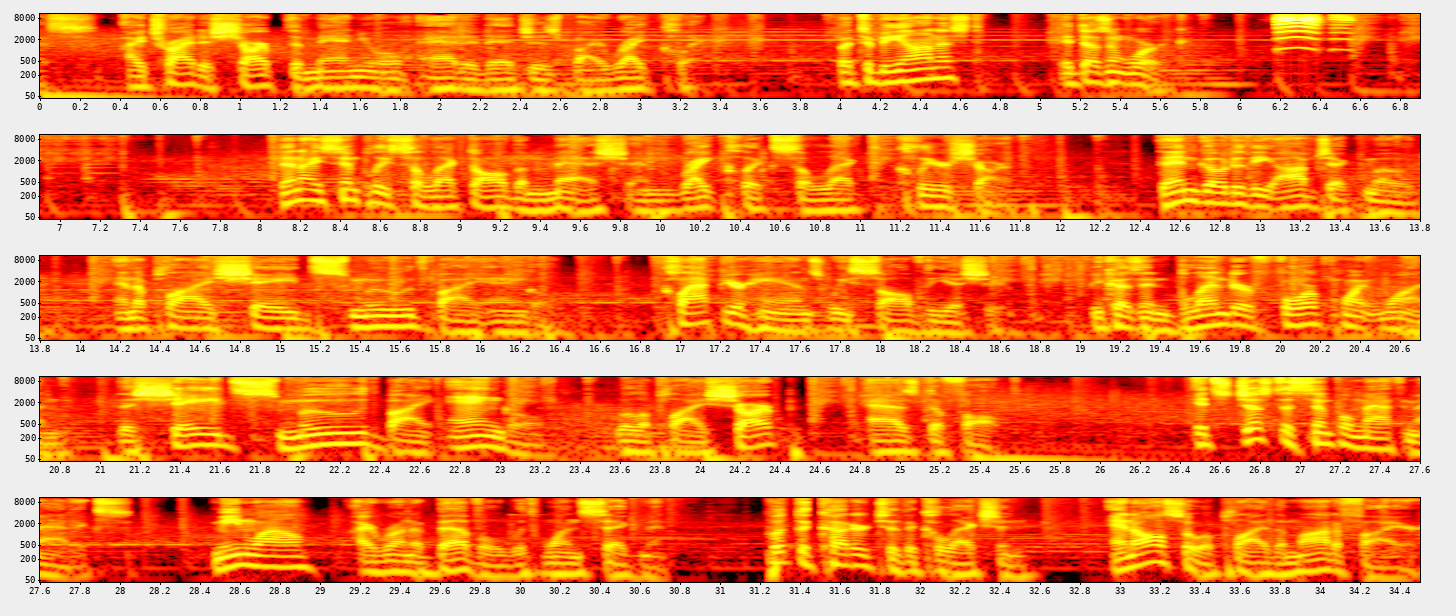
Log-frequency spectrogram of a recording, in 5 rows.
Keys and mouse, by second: 0.1 middle click, 1.7 click, 1.8 click, 2.5 middle click, 2.7 click, 2.8 click, 2.9 right click, 3.4 click, 3.9 a, 4.1 click, 4.7 q, 5.3 click, 5.9 click, 7.1 click, 7.5 click, 7.7 Tab, 8.5 ctrl+z, 8.6 ctrl+z, 8.7 ctrl+z, 8.9 ctrl+z, 9.0 Tab, 10.0 Tab, 10.2 click, 10.7 Tab, 10.9 Tab, 11.5 a, 12.0 click, 12.8 Tab, 13.0 middle click, 13.3 middle click, 13.5 middle click, 13.9 Tab, 14.5 Tab, 15.3 click, 19.6 click, 20.2 Tab, 21.0 shift+middle click, 21.4 click, 22.6 alt+click, 23.2 alt+shift+click, 25.0 alt+shift+click, 26.6 ctrl+b, 29.3 Tab, 32.3 click, 32.7 click, 33.2 m, 34.4 ctrl+a.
